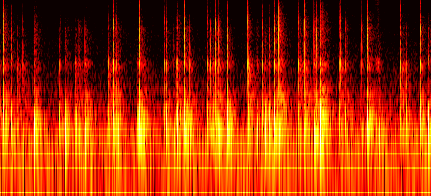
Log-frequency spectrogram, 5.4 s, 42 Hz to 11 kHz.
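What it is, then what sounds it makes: Plastic lamp shade. Long dark nails tap and scratch the sides and the rim of the top opening of a large hollow white plastic dome lamp shade. A quick, uneven run of short, dry clicks and taps, each with a hollow mid-low knock around 285 Hz, mixes with bright scratchy rasps. Each tap dies away almost at once.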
